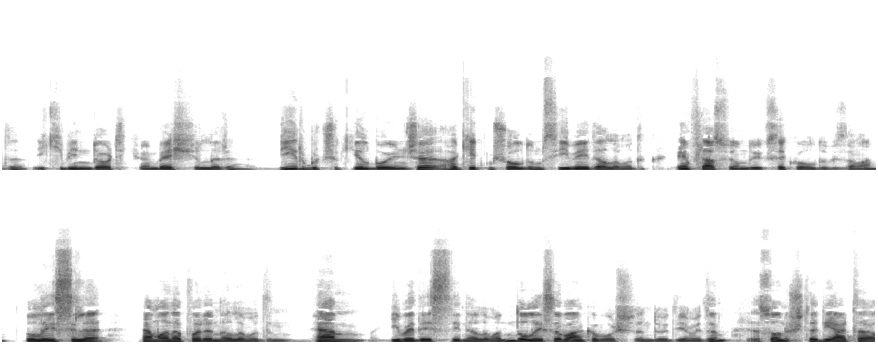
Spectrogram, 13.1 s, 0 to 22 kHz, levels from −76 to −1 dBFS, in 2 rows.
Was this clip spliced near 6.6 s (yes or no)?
yes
